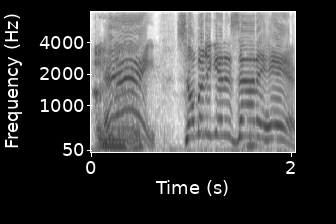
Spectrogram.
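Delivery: loud high shouting. Voicing a prisoner who kicks the cell, calling for release: shouting in character. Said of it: "hearing the shouts".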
